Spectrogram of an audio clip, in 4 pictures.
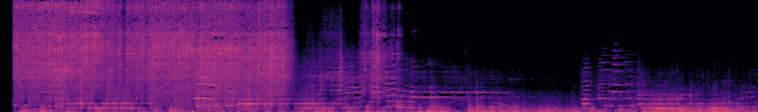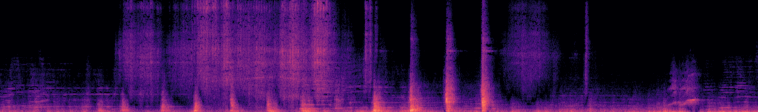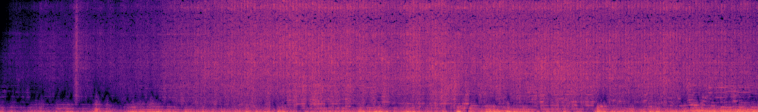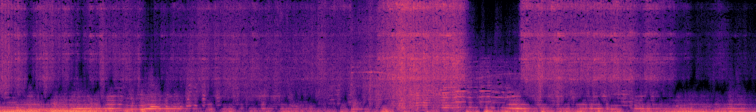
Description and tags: maquinas vs gavilan o paloma
la maquina vs el hombre
machine, music, abstract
